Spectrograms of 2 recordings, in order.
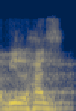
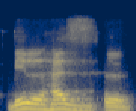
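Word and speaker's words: بالهزل: kita berhenti di situ jangan cuma baca bil haz. Nah, lamnya kemana? Gitu. Lamnya nggak boleh hilang. Maka cara bacanya dengan mengisyarahkan bunyi lam, bisa dengan bil hazl gitu misalkan contoh ya. Tetap cara bacanya bil hazl bunyi gitu ya.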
